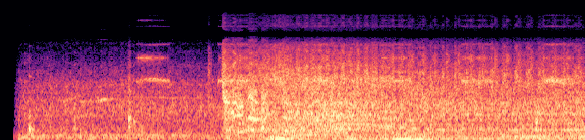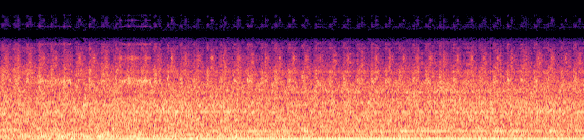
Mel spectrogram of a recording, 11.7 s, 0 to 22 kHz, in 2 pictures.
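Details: BMW E46 petrol engine at start-up, recorded in a parking lot: cranks, catches, then idles with a loud steady ticking about three times a second, audible from inside the car; usually stops after seconds, sometimes lasts over a minute; cause unknown.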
